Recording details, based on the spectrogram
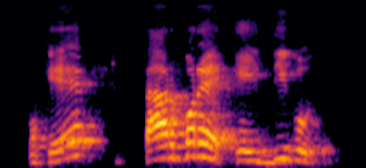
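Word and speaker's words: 디귿: তারপরে এই দ্বিগুত, দ্বিগুত, দ্বিগুতের উচ্চারণ হয় দ, থ, ত।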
